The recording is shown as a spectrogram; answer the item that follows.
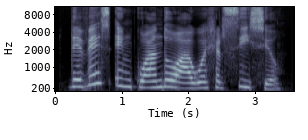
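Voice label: de Vez En Cuando Hago Ejercicio, slow, Spanish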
